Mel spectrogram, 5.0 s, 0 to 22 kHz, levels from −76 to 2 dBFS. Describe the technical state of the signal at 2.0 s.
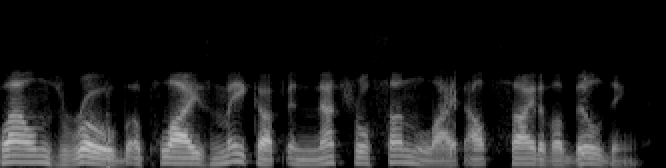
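At 2.0 s the speech signal is intact, with no technical fault audible at that moment.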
